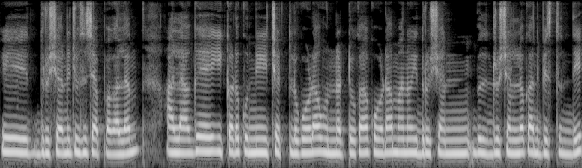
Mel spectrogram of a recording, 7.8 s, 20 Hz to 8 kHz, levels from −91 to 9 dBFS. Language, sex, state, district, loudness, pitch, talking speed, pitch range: Telugu, female, Andhra Pradesh, Krishna, -11 LUFS, 205 Hz, 125 wpm, 195-210 Hz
